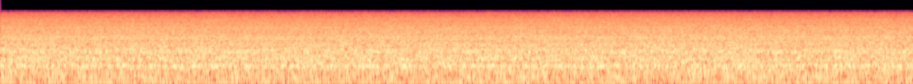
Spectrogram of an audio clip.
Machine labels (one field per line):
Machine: fan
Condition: abnormal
